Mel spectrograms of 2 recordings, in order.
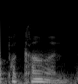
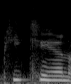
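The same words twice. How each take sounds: First: "pecan" pronounced puh-KAHN, open ah in the end. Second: "pecan" pronounced PEE-can, long ee first. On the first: Asking viewers how they say it, "pecan" as puh-KAHN. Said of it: "pronounce it pecan or pecan". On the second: Asking viewers how they say it, "pecan" as PEE-can. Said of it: "let me know if you th-, pronounce it". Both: Shown as a demonstration.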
